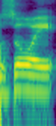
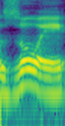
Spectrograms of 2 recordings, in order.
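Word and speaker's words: ζωή: Okay, en auto zoe ein, in him life was, literally says over here.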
